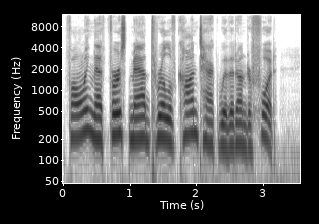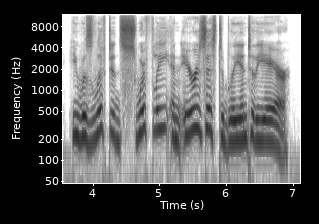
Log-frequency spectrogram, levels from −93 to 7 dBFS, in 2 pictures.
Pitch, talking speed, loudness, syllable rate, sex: 205 Hz, 160 wpm, -17 LUFS, 4.7 syllables/s, female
